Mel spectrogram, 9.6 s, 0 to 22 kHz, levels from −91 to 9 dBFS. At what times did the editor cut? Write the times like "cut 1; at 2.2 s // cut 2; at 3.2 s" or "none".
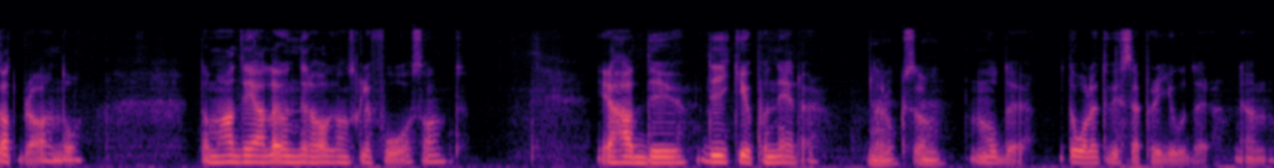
none

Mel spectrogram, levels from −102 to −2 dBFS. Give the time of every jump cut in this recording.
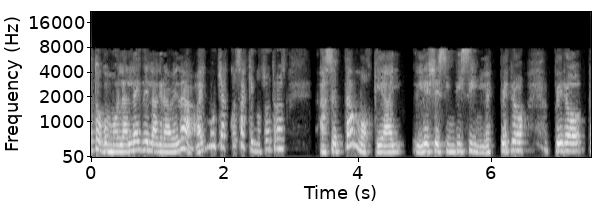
none

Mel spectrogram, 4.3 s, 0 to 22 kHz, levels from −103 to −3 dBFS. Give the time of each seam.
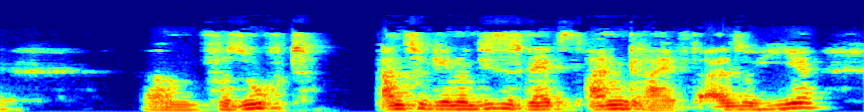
cut 1; at 1.9 s // cut 2; at 2.6 s

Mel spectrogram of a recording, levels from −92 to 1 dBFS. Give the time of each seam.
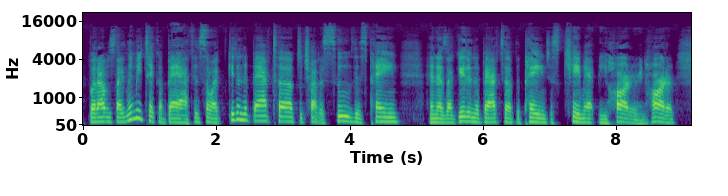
none

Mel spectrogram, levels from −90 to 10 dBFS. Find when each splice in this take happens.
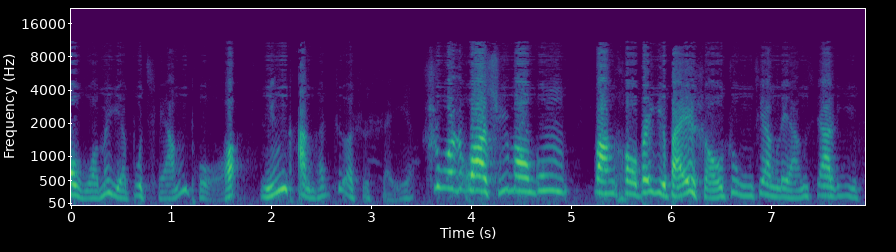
cut 1; at 3.5 s

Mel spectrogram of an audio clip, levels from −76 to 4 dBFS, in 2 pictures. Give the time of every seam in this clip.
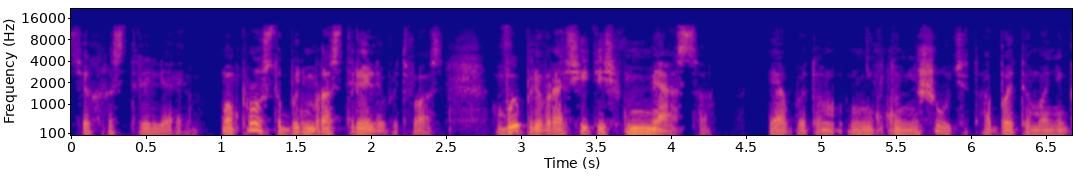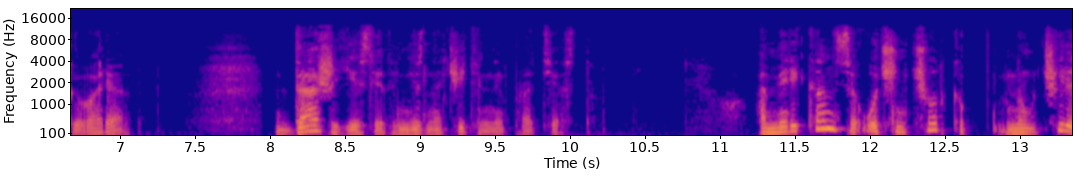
cut 1; at 0.9 s // cut 2; at 4.5 s // cut 3; at 7.9 s // cut 4; at 11.2 s

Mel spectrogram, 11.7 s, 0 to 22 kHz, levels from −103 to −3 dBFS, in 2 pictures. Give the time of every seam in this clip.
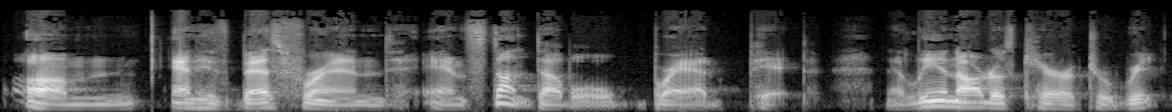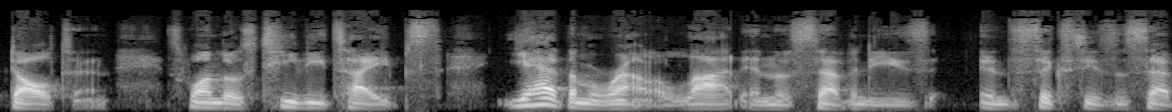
none

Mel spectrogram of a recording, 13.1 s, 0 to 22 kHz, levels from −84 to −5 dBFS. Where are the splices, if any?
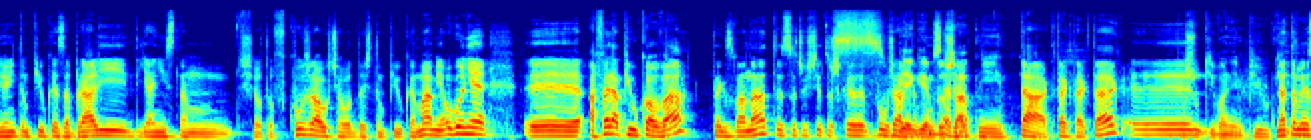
none

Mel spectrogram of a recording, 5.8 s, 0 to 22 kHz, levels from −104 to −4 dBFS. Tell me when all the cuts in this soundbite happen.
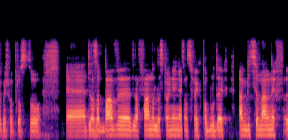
cut 1; at 3.6 s // cut 2; at 4.7 s

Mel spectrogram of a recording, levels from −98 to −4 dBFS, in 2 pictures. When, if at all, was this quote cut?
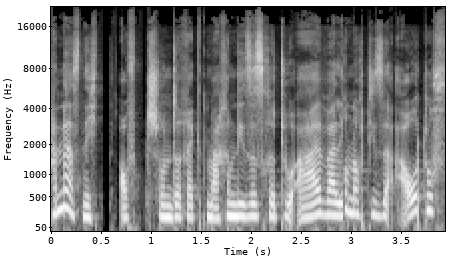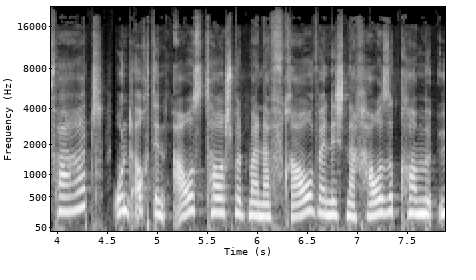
cut 1; at 0.9 s // cut 2; at 2.9 s // cut 3; at 4.5 s

